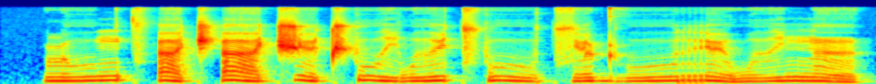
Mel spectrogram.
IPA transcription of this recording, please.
ɭ uː˧˥ ŋ t͡sʼ ɐ˥˨ t͡ʃʼ ɐː˥˨ t͡ʃ ʏ˥˨ t͡ʃʼ u˥˨ i̯ w ɯ˧˥ y̯ t͡sʼ uː˥˨ t͡s ʏ˧˥ ɖʱ uː˧˥ r ʏ˥˨ w ɯ˧˥ i̯ ŋ ə̃˥˨

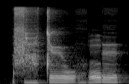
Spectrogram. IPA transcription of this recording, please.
s a̤ t ʉ w o̤ ŋ ɨ

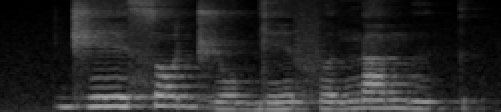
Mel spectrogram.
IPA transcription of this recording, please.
d͡ʒ eː˦ s ɔ˦ d͡ʒ o˨ ɡ e˨˦ f ə˨˦ ŋ a˦ m ɨ˧ k

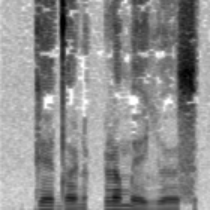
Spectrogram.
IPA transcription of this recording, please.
k e˦ d̪ ə˨ ɳ | ɭ ə˦ m e˩ ʎ ø˨ s

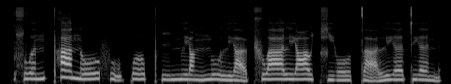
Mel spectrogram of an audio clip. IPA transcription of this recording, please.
s w ə˧˥ n pʰ a˥˩ n o˧˥ ʊ̯ f ṵ˨˩ p ɤ˧˥ pʰ i˧˥ ŋ l j ɑ˧ ŋ n̪ u˥˩ l j ä̰˨˩ ʈ͡ʂ w ä˥ l j ɑ˥ ʊ̯ t͡ɕ j o˧˥ ʊ̯ t̪ ä̰˨˩ l j ɛ˥ t̪ j ɛ˥˩ n

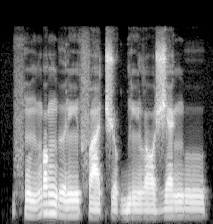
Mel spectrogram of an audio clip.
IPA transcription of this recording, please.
f ũ˨ ŋ ɔ˦ ŋ ɯ˨ ɾ ĩ˨ f a˨ t͡ʃ o˨ ɡ͡b ĩ˨ l ɔ˨ ʒ ɛ˦ ŋ u˦

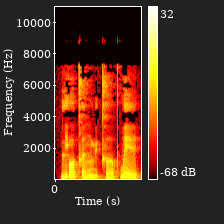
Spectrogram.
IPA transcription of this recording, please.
l j o˥ ʊ̯ kʰ ə˧˥ n m y˧˥ kʰ ɤ˨˩ pʰ w e˥˩ ɪ̯

